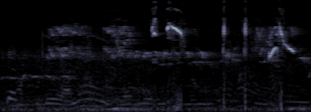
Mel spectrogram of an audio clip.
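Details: Orange-headed thrush in teler song: after a quiet start with faint low droning tones, sharp high whistles and slurred downward notes burst out in short flurries during the second half.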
